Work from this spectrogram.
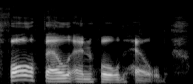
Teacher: short versions switch from ah to ah-eh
